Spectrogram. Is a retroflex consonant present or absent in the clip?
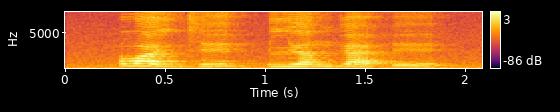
absent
